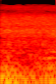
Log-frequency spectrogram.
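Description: On a Toyota Innova, the tire is gripped at the top and bottom and shaken, producing a single short clunk near the end over a low, steady background rumble. The clunk reveals heavy play in the worn metal upper ball joint, loose enough to be plainly visible without holding the tire.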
